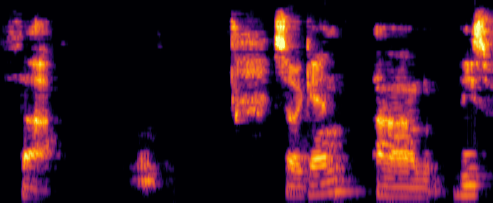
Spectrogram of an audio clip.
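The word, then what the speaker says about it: ث: And it makes a TH sound like the word thing. In English, TH can either be the or tha. There's different letters in Arabic for both those sounds. This one is just tha.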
